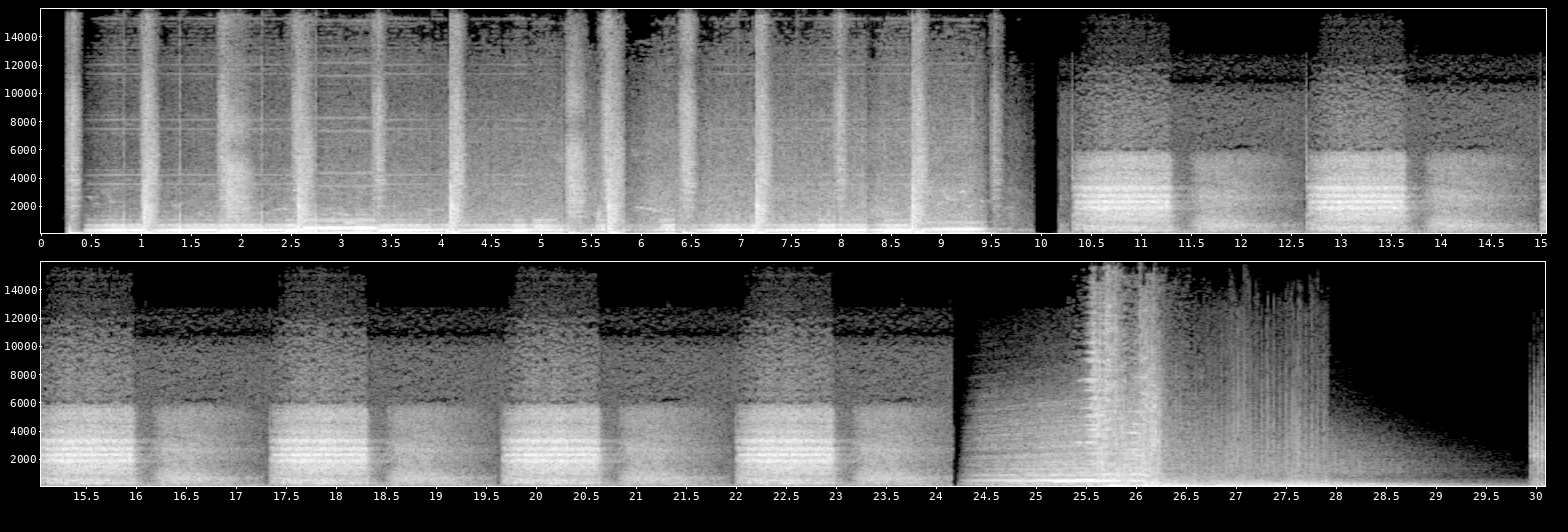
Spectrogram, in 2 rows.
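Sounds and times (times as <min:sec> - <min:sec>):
breathing through gas mask: 0:10.4 - 0:24.2.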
